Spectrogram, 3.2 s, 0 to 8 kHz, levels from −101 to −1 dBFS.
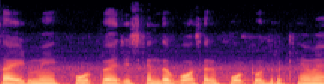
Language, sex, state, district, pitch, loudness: Hindi, male, Rajasthan, Bikaner, 115 Hz, -18 LUFS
